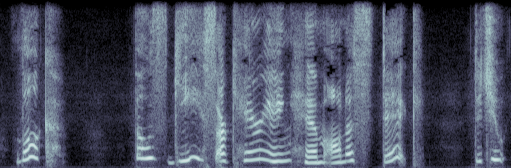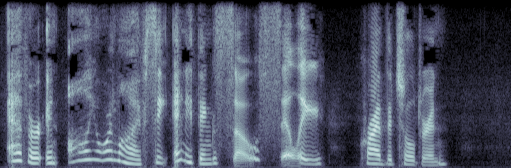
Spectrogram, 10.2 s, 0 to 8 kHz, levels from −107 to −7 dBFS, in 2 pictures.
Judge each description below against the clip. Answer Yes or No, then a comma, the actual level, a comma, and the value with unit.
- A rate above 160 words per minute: No, average, 140 wpm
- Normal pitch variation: No, wide, 8.8 semitones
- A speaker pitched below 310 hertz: No, very high, 340 Hz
